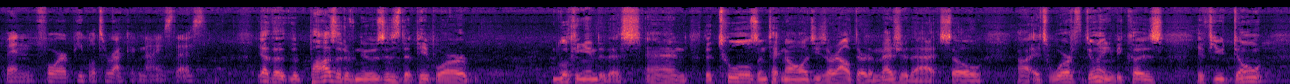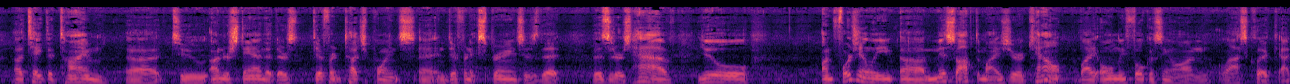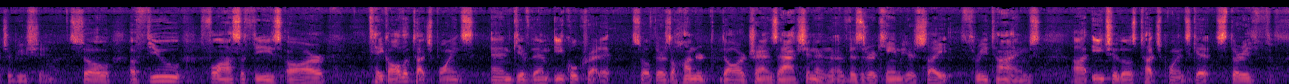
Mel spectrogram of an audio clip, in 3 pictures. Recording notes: On Location from SES San Jose 2009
